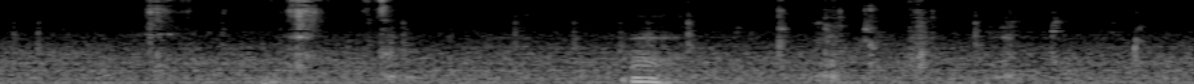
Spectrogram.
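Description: Close-miked mouth sounds of a person chewing french fries: scattered soft clicks and wet smacks. About three seconds in comes a short hum that drops in pitch, the loudest sound.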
